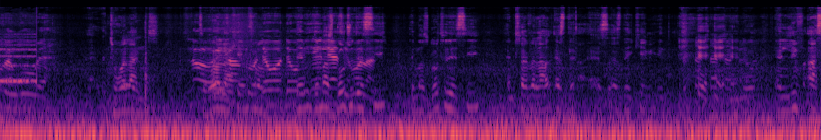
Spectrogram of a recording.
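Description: Steady low rumble of a car's engine and tyres heard from inside the cabin while driving, with men's voices talking over it.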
